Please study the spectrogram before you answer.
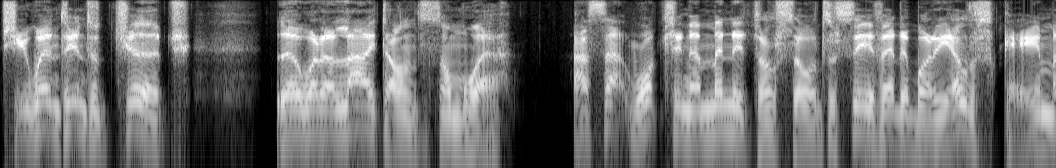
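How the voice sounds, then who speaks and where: A man voicing a wary, scruffy homeless man with a broad Yorkshire accent, gruff and guarded. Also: a little high, bright, forceful tone, dry recording, studio quality, voice pushed up. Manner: gruff, guarded, blunt dialect speech.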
